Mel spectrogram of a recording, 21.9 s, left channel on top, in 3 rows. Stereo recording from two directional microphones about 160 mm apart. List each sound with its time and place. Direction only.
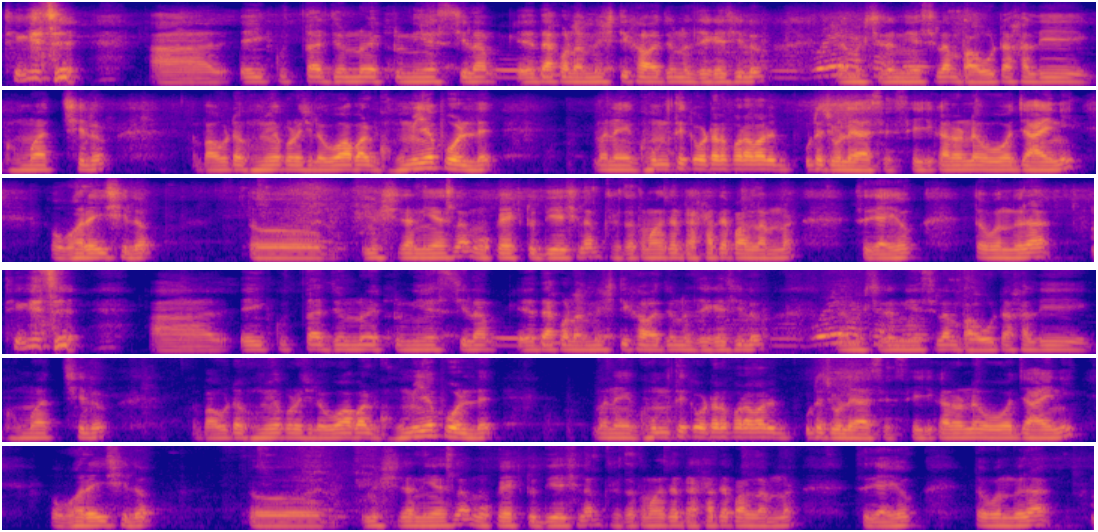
0.0 s speech: 5° right (ahead or behind)
2.0 s speech: 20° left (ahead or behind)
5.7 s speech: 5° left (ahead or behind)
9.8 s speech: 10° right (ahead or behind)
